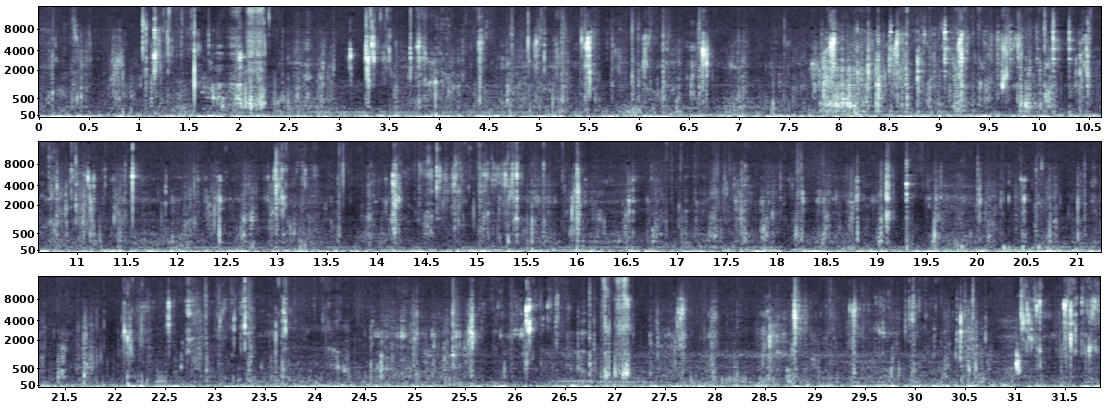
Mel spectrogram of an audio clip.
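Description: Close-miked eating of cat's eye sea snails: many small irregular clicks and crunches from the shells being handled and the meat being bitten and chewed, with a few louder wet mouth sounds now and then.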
